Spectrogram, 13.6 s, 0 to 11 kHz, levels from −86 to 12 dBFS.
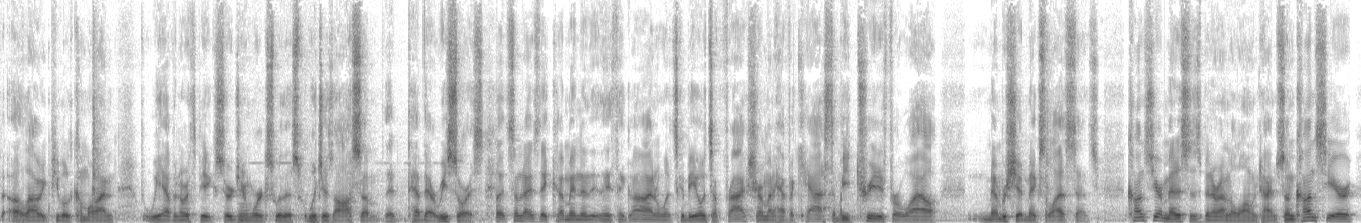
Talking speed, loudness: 280 wpm, -22 LUFS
